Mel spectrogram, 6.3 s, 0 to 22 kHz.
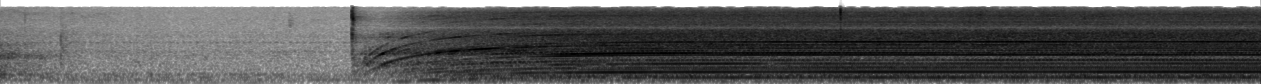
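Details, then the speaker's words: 2005 Chevy Trailblazer with code P0410; air pump, solenoid valve and ECM already replaced. After a leaking hose was re-clipped, the secondary air pump whirs up to a steady, even whine with no rattle or hiss. Normal operation. "there you go yeah Oh whirring feels good"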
